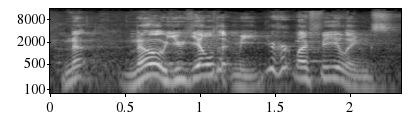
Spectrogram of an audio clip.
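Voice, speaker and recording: An actor playing a dutiful, nervous soldier, deferential and easily wounded, in a comedy table read. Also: male voice, high-pitched, wildly swooping pitch, fairly quick, a bit bright, heavily acted. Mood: hurt. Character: Simmons, hurt, dutiful, nervous young soldier subordinate.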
